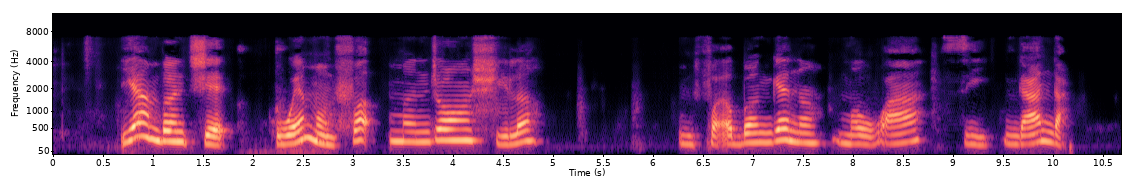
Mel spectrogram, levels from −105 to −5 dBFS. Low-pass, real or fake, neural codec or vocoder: 7.2 kHz; fake; codec, 16 kHz, 2 kbps, X-Codec, WavLM features, trained on Multilingual LibriSpeech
